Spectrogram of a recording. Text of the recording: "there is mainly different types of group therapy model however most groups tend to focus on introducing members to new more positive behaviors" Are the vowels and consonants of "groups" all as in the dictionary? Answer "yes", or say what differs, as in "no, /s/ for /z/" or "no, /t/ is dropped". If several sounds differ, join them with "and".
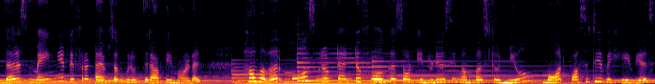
no, /s/ is dropped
